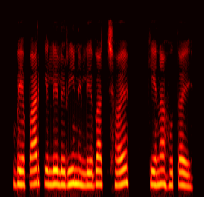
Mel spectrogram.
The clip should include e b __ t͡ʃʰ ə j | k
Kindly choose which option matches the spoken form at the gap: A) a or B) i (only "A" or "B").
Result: A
